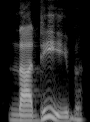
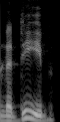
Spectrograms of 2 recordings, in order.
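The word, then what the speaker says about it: נָדִיב: Well, whenever you look up what that word is in Blue Letter Bible, you can see here the word is pronounced nadib or nadib.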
